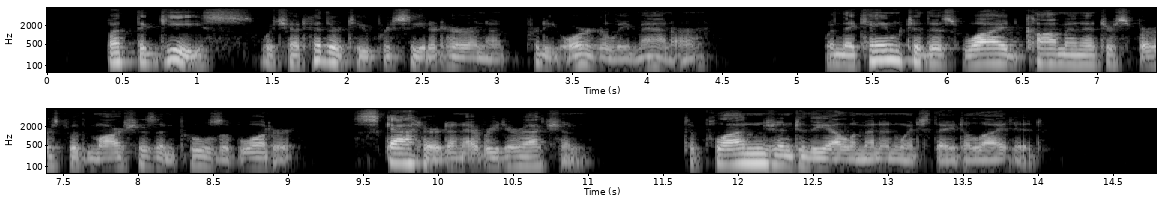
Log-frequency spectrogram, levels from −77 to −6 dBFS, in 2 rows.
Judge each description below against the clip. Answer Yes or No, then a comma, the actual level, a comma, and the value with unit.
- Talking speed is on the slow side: No, average, 160 wpm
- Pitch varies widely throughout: No, average, 4.4 semitones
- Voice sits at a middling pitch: No, low, 105 Hz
